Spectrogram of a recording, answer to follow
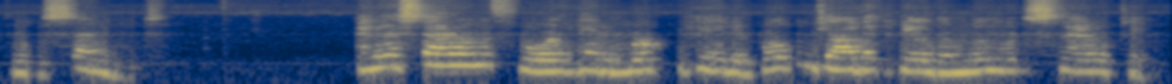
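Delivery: ordinary talk, nothing marked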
